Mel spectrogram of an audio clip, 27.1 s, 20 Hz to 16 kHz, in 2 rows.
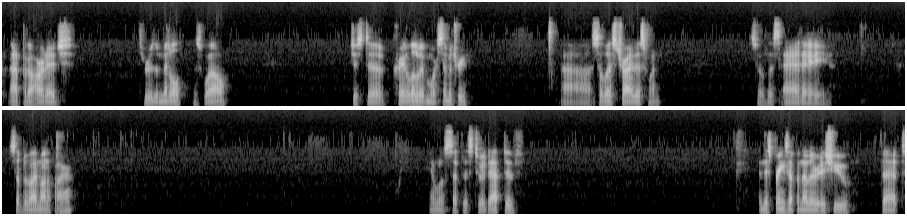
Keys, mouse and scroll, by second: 1.5 click, 3.2 click, 4.9 alt+middle click, 6.8-7.2 middle drag, 7.5-8.8 alt+middle drag, 10.0 click, 11.4 middle click, 14.0-15.4 typing, 17.7 Return, 20.4 click, 21.7 click.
